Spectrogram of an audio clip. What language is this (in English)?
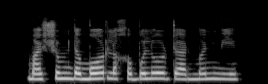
Pashto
